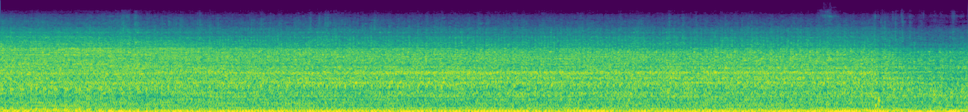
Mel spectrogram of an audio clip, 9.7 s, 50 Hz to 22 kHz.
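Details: Honda Dio 18 65cc scooter, first start after engine rebuild: smooth, even buzzing two-stroke idle with steady beat, no knocks or rattles; runs healthy.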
